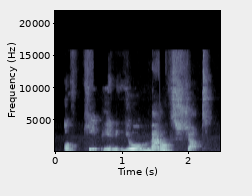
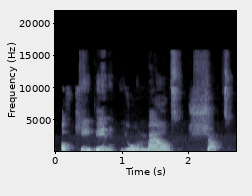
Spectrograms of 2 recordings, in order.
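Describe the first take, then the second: First: Rapped, slow, loud, stern order. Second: Slow, measured, with less force; slow repetition. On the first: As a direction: rap it out firmly, word by word. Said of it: "she rapped out". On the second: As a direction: repeat it slowly and unpleasantly. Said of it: "repeated Miss Price slowly". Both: A narrator's reading.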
